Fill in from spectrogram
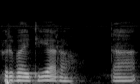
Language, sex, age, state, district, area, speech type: Bodo, female, 45-60, Assam, Baksa, rural, spontaneous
